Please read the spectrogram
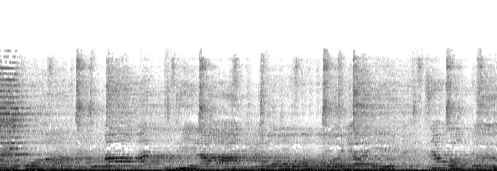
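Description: Live mor lam music: a female singer's amplified voice carrying the melody over the band, with a heavy, steady bass, played loud through a stage sound system.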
